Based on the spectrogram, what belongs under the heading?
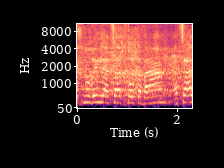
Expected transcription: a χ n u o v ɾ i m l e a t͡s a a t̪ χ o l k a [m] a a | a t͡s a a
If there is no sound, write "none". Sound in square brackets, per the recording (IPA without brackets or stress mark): b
